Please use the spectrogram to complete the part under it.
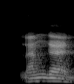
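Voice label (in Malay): "langgan", Malay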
